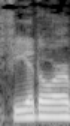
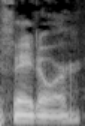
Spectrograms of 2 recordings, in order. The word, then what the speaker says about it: Fedor: It is technically pronounced Fyodor, but we all say Fedor. It's too embedded now to stop.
